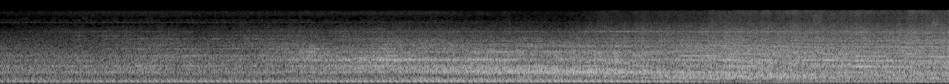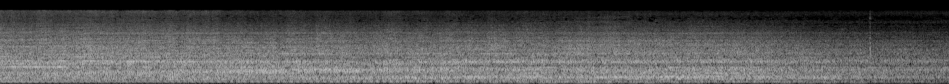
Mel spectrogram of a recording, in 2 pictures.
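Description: MARC commuter train passing: the diesel locomotive's engine drone drops in pitch as it goes by. It is followed by the steady, loud rolling noise of the passenger coaches on the rails, which fades near the end.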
